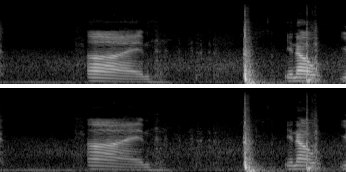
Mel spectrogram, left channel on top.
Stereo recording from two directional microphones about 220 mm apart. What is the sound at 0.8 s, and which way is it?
Speech, 25° left (ahead or behind).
